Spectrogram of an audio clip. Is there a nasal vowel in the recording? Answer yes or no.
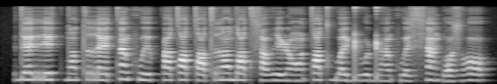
yes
